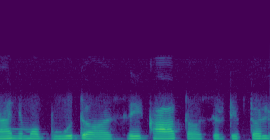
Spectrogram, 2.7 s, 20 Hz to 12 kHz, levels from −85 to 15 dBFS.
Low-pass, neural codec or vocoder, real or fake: 7.2 kHz; none; real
